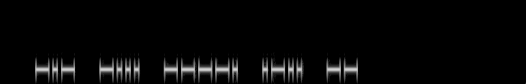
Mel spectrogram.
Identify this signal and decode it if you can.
Morse code, heard as a keyed tone, about 28 wpm, spaced as for 20 wpm, 700 Hz. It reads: KB9LM
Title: USA Call Signs - 2x Character Spacing - 28wpm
